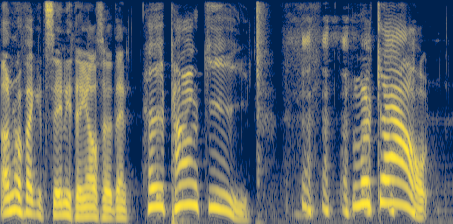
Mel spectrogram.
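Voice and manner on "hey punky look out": very high, very slow, shrill, swooping, annoying cartoon voice. Mimicking an annoying sidekick calling to Punky, in the most annoying Saturday-morning voice. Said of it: "The most annoying voice on Saturday morning".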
